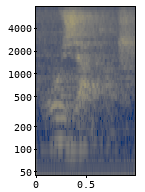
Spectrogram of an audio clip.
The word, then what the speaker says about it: rougeâtre: Hein, si on représente la graphie G, représente le son le son G, alors s'il va suivre des E muets, le E muet ne se lit pas. Rougeâtre.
